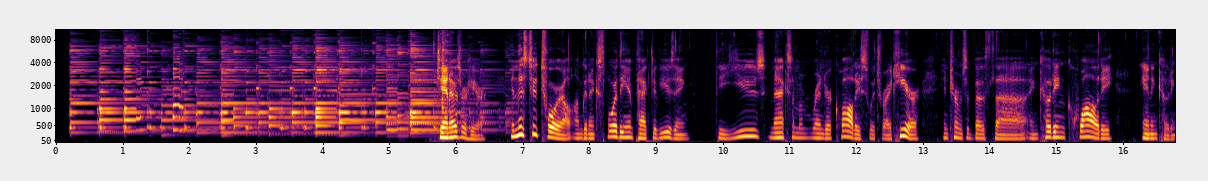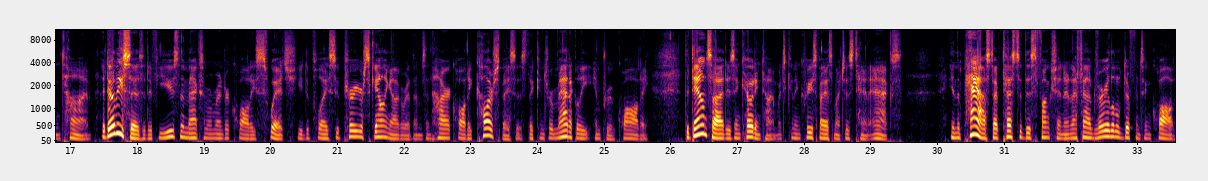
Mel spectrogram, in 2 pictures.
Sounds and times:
Banjo: 0.1s - 7.8s.

